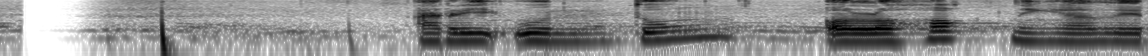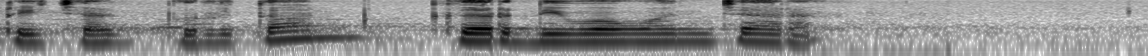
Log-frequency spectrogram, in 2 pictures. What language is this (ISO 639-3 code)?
sun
